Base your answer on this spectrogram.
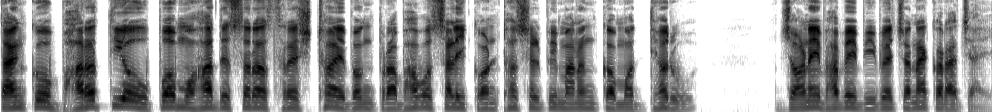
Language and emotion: Odia, neutral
